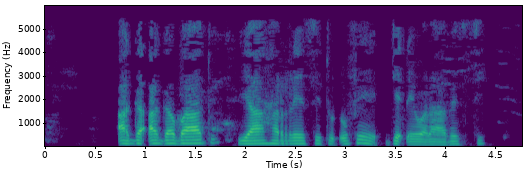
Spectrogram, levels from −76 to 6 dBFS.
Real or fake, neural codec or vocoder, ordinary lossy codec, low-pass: real; none; MP3, 24 kbps; 5.4 kHz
